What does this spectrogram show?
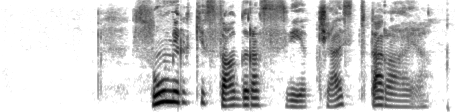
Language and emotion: Russian, neutral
